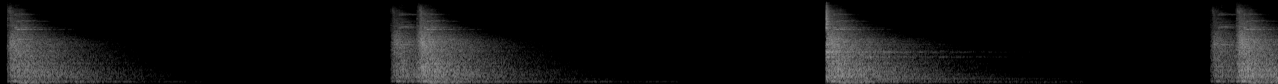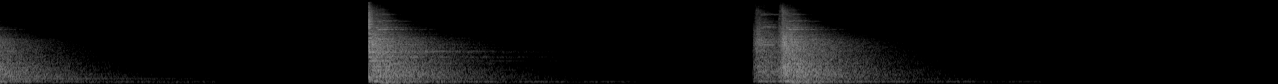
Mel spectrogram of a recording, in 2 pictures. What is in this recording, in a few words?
Hvy Blades Metal Perc; Warframe; Dynamic Music; Grineer; Grineer One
